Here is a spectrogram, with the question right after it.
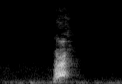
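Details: Female beagle giving one short, loud, sharp bark on the spoken command 'speak'. The room is otherwise quiet apart from faint low background hum.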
